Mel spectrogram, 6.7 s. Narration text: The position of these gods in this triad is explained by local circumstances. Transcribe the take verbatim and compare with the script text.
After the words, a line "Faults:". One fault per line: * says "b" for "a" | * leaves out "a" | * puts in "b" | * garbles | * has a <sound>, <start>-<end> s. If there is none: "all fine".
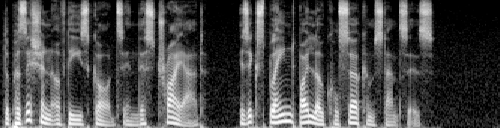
The position of these gods in this triad is explained by local circumstances.
Faults:
all fine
